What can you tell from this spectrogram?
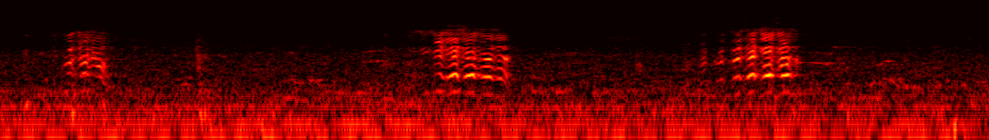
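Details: Goat at a petting zoo bleating while being annoyed by an alpaca that nibbles at things: three wavering, quavering bleats spaced a few seconds apart over a steady low rumble of background noise.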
